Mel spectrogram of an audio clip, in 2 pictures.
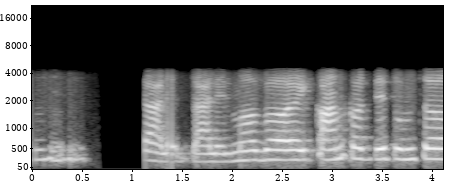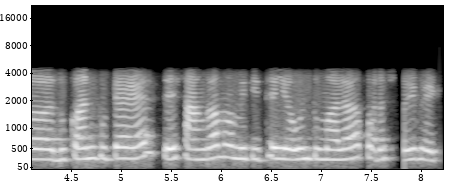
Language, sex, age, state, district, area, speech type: Marathi, female, 18-30, Maharashtra, Raigad, rural, conversation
